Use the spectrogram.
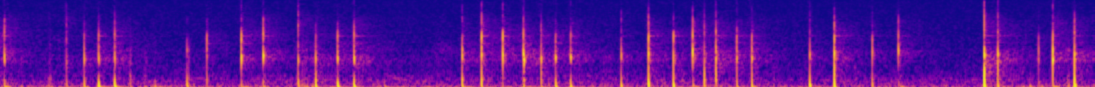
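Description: Long nails scratch and tap a glowing, textured plastic moon lamp sphere held up in the air. The result is a quiet, irregular stream of dozens of short, dry, bright clicks and scratches with no ring after each one, over a soft low background hiss.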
